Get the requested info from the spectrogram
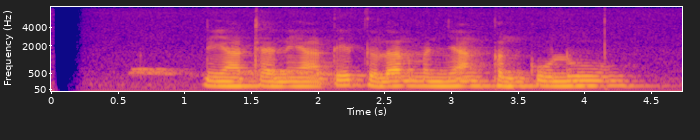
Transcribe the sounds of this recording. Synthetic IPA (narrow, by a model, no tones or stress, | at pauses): niaɖ̥a̤nia̰t̪id̪̥o̤lanməɲa̰ŋb̥ə̤ŋkulu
